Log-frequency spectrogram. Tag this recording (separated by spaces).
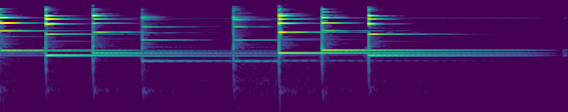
bell big-ben chimes church-bell london phone ringtone telephone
